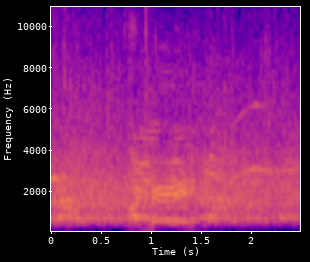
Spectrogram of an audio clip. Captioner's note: applause; cheering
